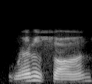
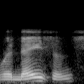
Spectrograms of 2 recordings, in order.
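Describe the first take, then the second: First: It is said with the usual pronunciation. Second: It is said with the alternative English pronunciation.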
